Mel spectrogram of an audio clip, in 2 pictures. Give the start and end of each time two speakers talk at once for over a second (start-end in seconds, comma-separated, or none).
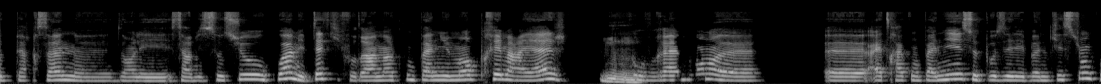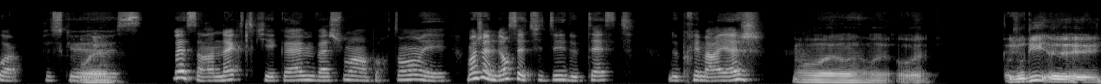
none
